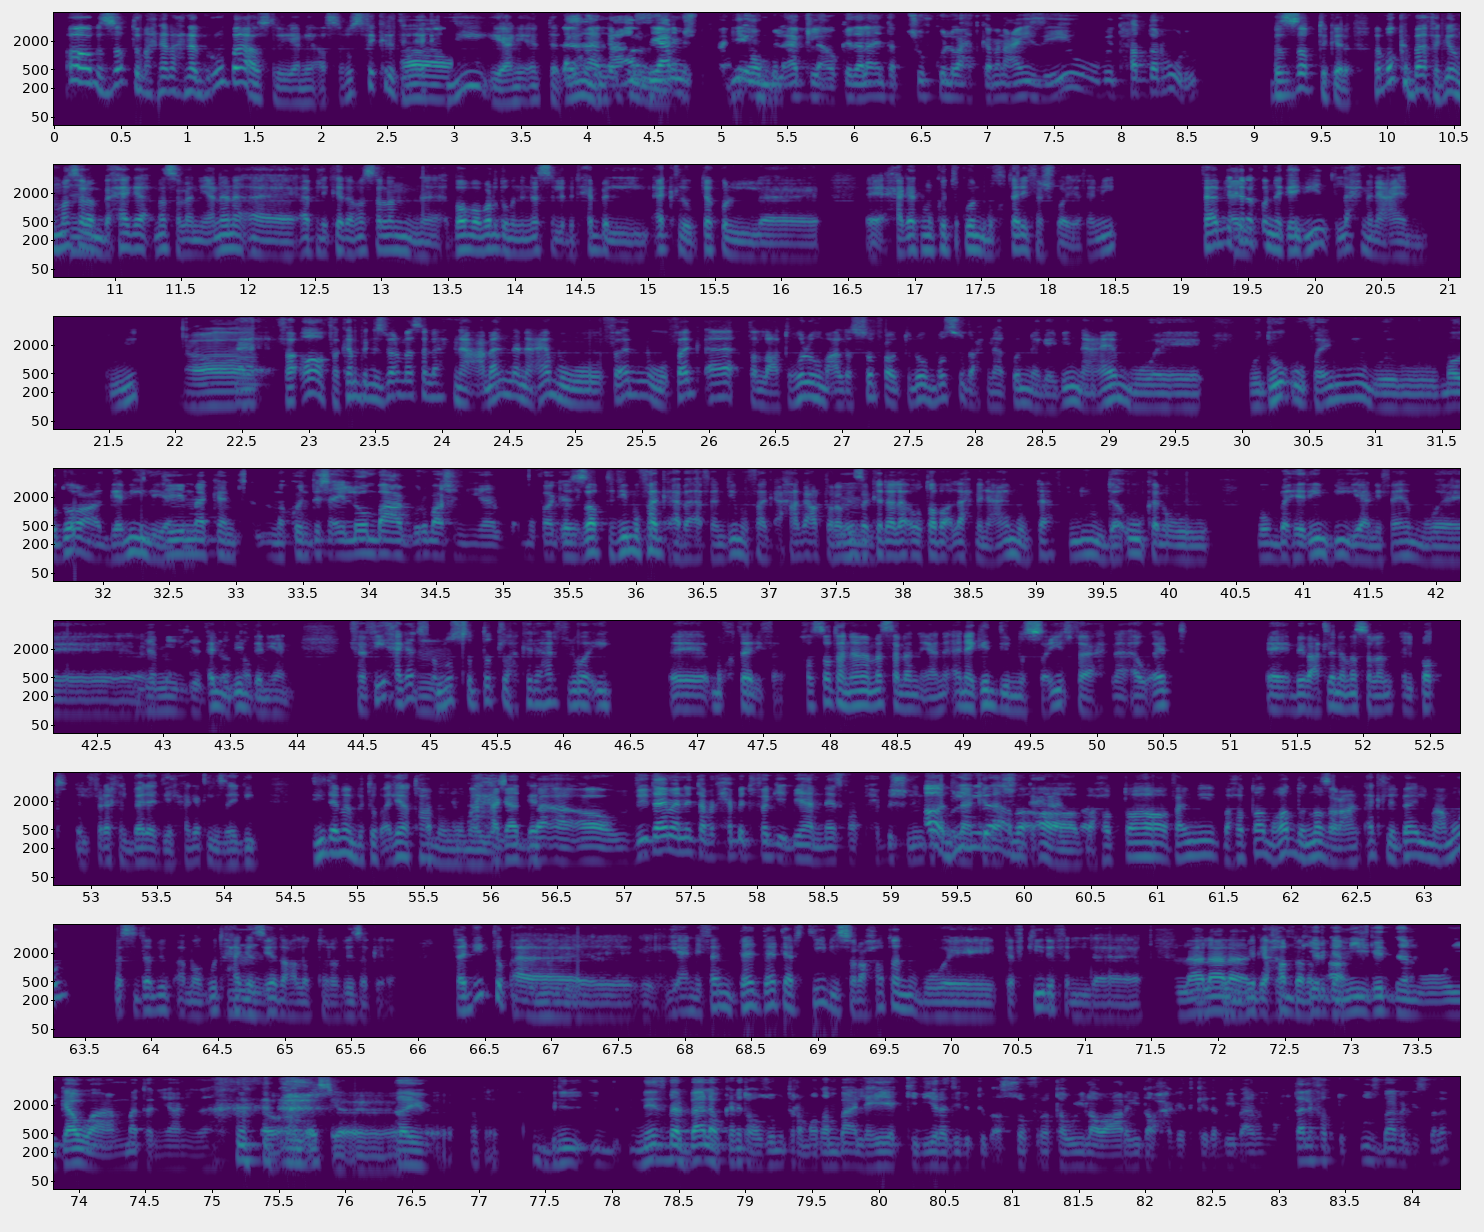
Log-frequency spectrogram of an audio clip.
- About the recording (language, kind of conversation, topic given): Arabic, podcast, إزاي بتحضّري قايمة أكل لحفلة بسيطة؟
- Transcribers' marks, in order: in English: "جروب"; tapping; in English: "الجروب"; unintelligible speech; laugh; unintelligible speech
